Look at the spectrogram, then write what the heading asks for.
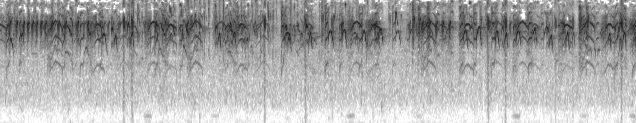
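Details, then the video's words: Crowded sunbird chatter used to attract all kinds of sunbirds; long run of shrill, overlapping chirps and trills from many birds, with a few short pauses and faint clicks. "suara kolibri ribut"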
